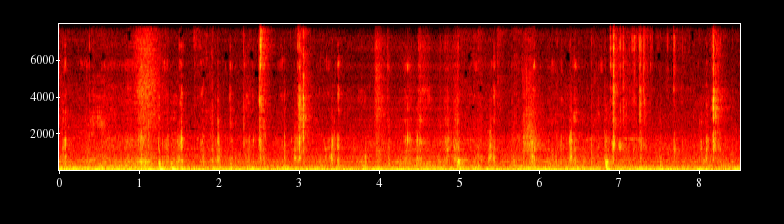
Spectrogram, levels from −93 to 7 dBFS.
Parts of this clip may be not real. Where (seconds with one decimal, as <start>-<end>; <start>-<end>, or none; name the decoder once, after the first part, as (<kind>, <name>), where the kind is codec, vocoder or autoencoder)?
3.6-5.0 (codec, DAC)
